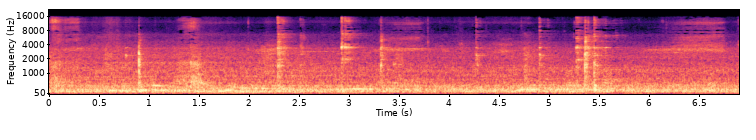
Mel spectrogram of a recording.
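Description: Metal forks and chopsticks clinking and scraping on ceramic plates and bowls while noodles are twirled and eaten: irregular light clinks, with a cluster of louder ones about five seconds in.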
